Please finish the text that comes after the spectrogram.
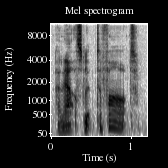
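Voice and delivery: whispered punchline; cheeky whisper; hushed aside. Acted. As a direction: drop to a secret whisper. Comic hushed line in story.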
